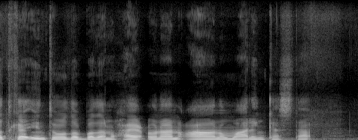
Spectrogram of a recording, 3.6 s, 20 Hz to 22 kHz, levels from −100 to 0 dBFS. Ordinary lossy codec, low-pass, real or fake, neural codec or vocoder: none; none; real; none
